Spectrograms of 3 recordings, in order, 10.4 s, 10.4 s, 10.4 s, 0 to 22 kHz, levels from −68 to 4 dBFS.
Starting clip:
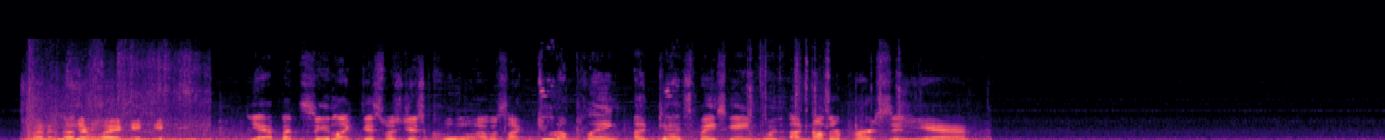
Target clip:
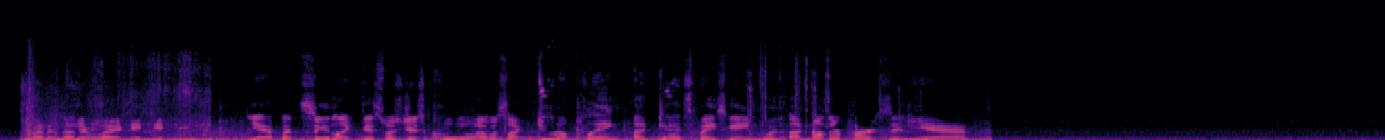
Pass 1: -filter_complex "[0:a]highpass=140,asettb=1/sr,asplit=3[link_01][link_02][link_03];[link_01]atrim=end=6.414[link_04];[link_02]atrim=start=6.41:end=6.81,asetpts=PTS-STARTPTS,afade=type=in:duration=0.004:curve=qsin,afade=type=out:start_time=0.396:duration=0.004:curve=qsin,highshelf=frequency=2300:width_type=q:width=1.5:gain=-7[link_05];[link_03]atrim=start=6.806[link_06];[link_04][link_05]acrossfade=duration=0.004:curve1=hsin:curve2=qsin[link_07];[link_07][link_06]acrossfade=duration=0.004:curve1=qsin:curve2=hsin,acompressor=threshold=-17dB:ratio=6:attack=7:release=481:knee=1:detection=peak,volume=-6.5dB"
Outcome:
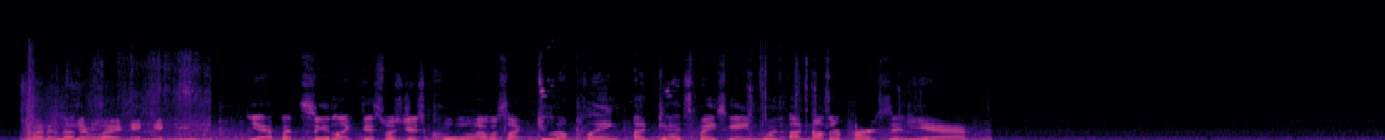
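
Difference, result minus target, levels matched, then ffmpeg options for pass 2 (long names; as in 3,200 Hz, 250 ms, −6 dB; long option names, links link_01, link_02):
125 Hz band −2.5 dB
-filter_complex "[0:a]highpass=46,asettb=1/sr,asplit=3[link_01][link_02][link_03];[link_01]atrim=end=6.414[link_04];[link_02]atrim=start=6.41:end=6.81,asetpts=PTS-STARTPTS,afade=type=in:duration=0.004:curve=qsin,afade=type=out:start_time=0.396:duration=0.004:curve=qsin,highshelf=frequency=2300:width_type=q:width=1.5:gain=-7[link_05];[link_03]atrim=start=6.806[link_06];[link_04][link_05]acrossfade=duration=0.004:curve1=hsin:curve2=qsin[link_07];[link_07][link_06]acrossfade=duration=0.004:curve1=qsin:curve2=hsin,acompressor=threshold=-17dB:ratio=6:attack=7:release=481:knee=1:detection=peak,volume=-6.5dB"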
